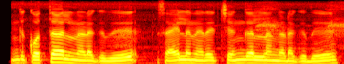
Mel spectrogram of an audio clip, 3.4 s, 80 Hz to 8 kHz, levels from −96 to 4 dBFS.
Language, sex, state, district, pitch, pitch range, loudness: Tamil, male, Tamil Nadu, Kanyakumari, 135 Hz, 125-145 Hz, -17 LUFS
